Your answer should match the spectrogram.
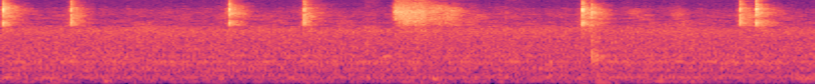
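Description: Scattered sharp clicks of a computer mouse and keyboard, about eight separate clicks at uneven intervals, over a faint steady hiss.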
